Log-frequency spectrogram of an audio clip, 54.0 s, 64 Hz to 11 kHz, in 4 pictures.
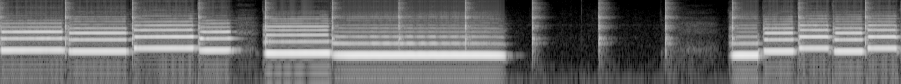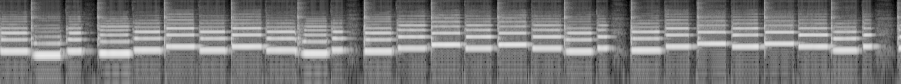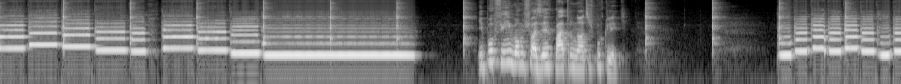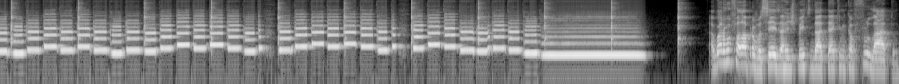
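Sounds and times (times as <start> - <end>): metronome clicking: 0.0 - 3.4, 4.0 - 7.3, 8.0 - 9.3, 9.9 - 10.3, 11.0 - 32.3, 32.9 - 33.2, 34.0 - 34.7, 35.4 - 37.0, 37.7 - 38.0, 38.7 - 50.0, 50.7 - 53.8
quena flute playing: 0.0 - 7.8, 11.0 - 33.5, 38.7 - 50.4.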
